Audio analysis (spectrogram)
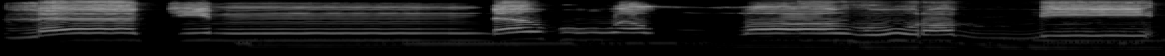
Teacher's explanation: Maka tanda bulatan di atas alif itu menandakan bahwa madnya tidak usah dibaca panjang, melainkan diabaikan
